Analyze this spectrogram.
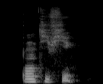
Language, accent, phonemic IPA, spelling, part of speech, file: French, France, /pɔ̃.ti.fje/, pontifier, verb, LL-Q150 (fra)-pontifier.wav
- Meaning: to pontificate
